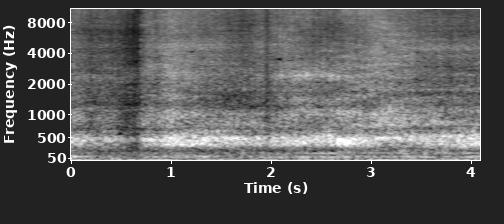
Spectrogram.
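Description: A bristle brush is rubbed over the sole of an antique leather shoe held upright on a table, sole facing out. It makes a steady, dense scratchy rustle with bright hiss and a band of mid-range grit, briefly dipping near half a second and two seconds before resuming.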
